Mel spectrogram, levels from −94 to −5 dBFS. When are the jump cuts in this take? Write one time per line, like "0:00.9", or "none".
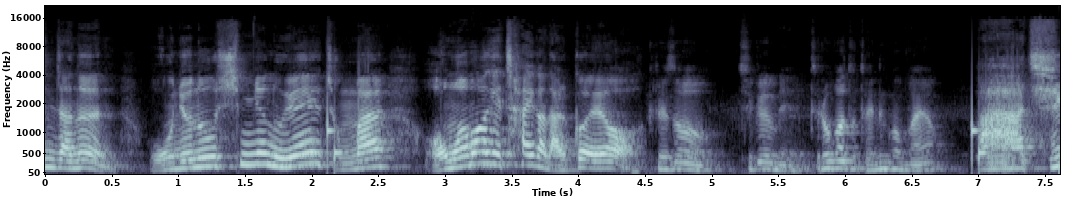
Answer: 0:04.5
